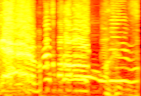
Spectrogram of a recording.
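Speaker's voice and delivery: very high, loud drawn-out yell; shrieked call from the crowd; shouting. Acted. Some villager calling after the wagon, high shout. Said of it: "Some guy there shouting".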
